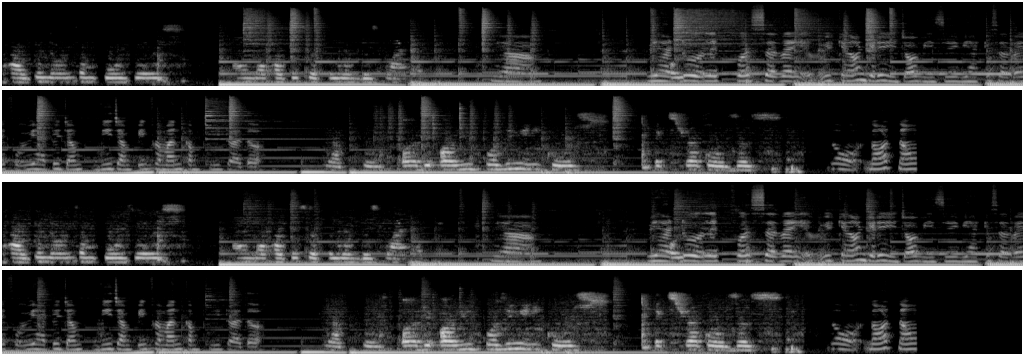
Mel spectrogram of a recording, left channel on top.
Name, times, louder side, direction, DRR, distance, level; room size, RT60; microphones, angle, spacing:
voice 1, 0.0-1.8 2.3-4.2 6.7-6.8 13.4-16.3 16.6-18.2, right 2 dB, 90° right, 3.1 m, -23 dB
sound 1, 2.2-17.4, left 1 dB, 70° left, 3.7 m, -23 dB
voice 2, 4.8-5.4 5.8-5.9 6.4-12.8 18.5-19.4, equal, 5° right, 6.6 m, -30 dB
head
